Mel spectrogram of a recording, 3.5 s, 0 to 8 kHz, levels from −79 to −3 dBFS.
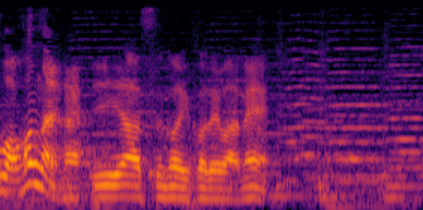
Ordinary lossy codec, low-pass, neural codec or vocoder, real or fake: none; 7.2 kHz; none; real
